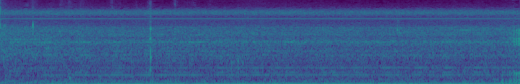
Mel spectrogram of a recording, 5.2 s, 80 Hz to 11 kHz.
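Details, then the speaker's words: Vehicle with a no-start and no communication, checked with the 60 A ABS relay reinstalled: a steady low electric hum runs on without changing pitch, as if the ABS module or pump runs constantly; suspected, not confirmed, and the car still doesn't start. "it sounds like the abs module just constantly running with this but let's see if we can get her start"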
